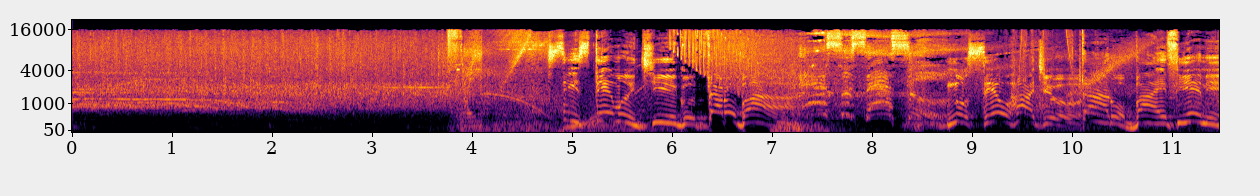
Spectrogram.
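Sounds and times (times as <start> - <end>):
crowd applause: 0.0 - 3.9
speech: 4.9 - 7.3, 8.2 - 11.4.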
